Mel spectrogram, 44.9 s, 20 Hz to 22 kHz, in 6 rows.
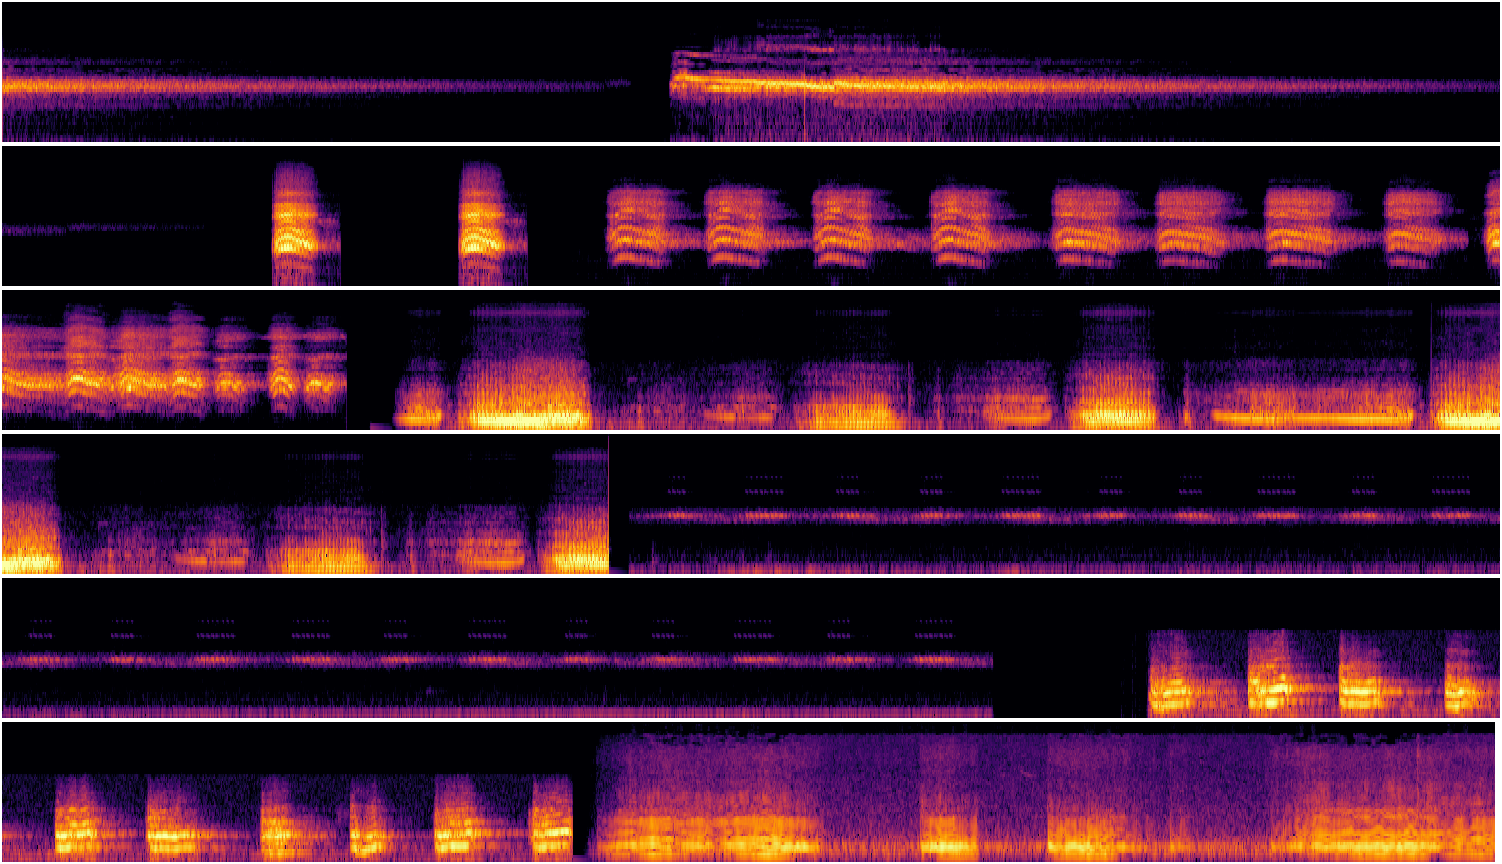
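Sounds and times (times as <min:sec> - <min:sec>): harsh high animal calls: 0:03.4 - 0:05.0, 0:08.8 - 0:09.2, 0:09.8 - 0:17.9
deep roaring animal calls: 0:17.0 - 0:25.5.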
